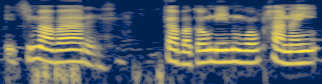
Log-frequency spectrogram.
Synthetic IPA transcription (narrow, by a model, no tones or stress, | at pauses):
isʰimaβaɾekabakawninuwawtʰanaj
